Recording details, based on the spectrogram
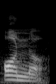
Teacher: you start the pronunciation or utterance with O, honor. H is silent.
